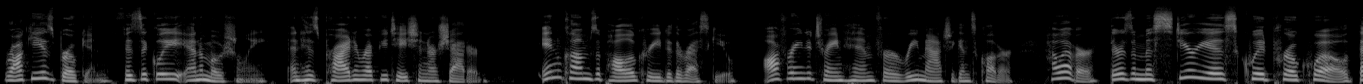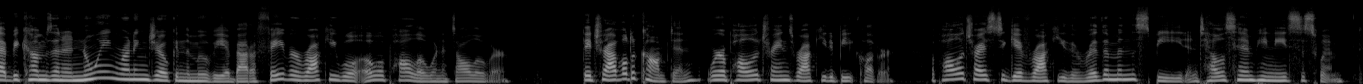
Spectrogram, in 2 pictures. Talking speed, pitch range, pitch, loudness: 185 wpm, 155-215 Hz, 190 Hz, -32 LUFS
